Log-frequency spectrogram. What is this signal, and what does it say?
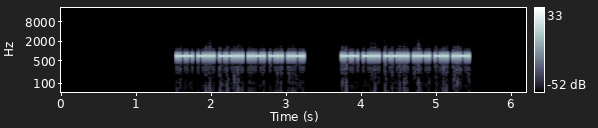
Morse code, heard as a keyed tone, about 46 wpm, 700 Hz. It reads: WB7FDF WB7FDF
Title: USA Call Signs - 6 Characters - Repeated 2x - 50wpm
